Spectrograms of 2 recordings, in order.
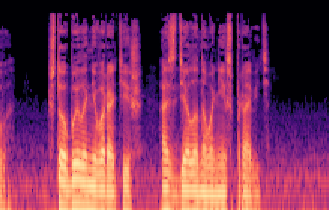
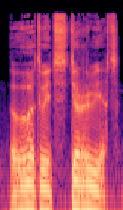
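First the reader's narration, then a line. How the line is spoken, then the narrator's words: Grumbling. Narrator (Russian): проворчал Александр Петрович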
